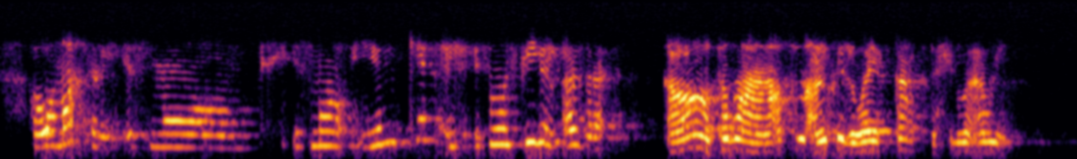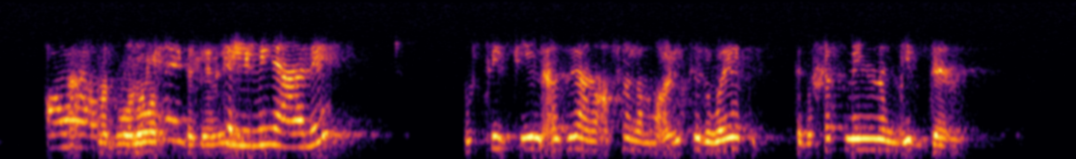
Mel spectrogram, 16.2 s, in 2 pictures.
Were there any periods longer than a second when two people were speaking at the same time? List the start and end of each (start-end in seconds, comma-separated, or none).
8.6-10.0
